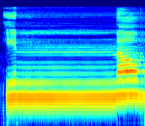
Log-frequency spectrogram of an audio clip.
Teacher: bertasdid cara bacanya dengung tahan dengungannya kurang lebih dua harakat innallah lam pada lafaz Allah atau lam jalalah dibunyikan secara tafkhim sebab baris huruf sebelumnya fathah maka bacanya tebal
